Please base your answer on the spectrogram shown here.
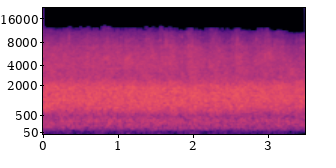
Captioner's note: applause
